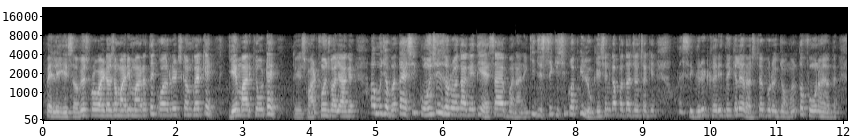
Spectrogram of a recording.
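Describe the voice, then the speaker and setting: An actor playing an exasperated young man in a rapid-fire, mocking film comedy monologue about girlfriends. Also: sits high, a little hiss or hum, lightly acted. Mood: ranting. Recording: dull lo-fi film audio.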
